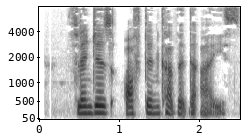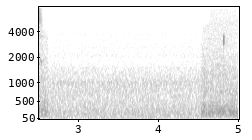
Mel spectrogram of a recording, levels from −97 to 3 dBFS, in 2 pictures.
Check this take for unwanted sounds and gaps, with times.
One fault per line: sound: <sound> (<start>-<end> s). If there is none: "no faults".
no faults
